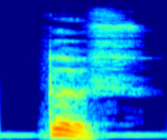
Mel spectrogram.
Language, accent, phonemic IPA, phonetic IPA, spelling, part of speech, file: English, Australia, /buːf/, [bʉːf], boof, interjection / noun / verb, En-au-boof.ogg
- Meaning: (interjection) 1. The sound of a blow or collision; wham 2. A preliminary, soft "pre-bark" that a dog makes when unsure that a full, vocal bark is warranted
